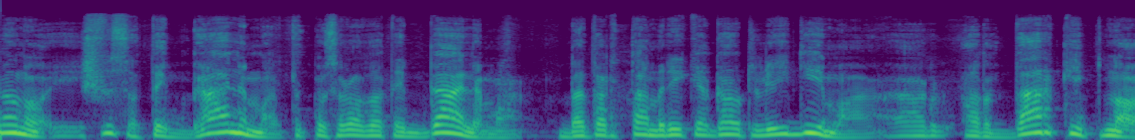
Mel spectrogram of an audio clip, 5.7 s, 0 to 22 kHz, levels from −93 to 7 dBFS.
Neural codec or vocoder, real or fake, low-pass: codec, 44.1 kHz, 3.4 kbps, Pupu-Codec; fake; 14.4 kHz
